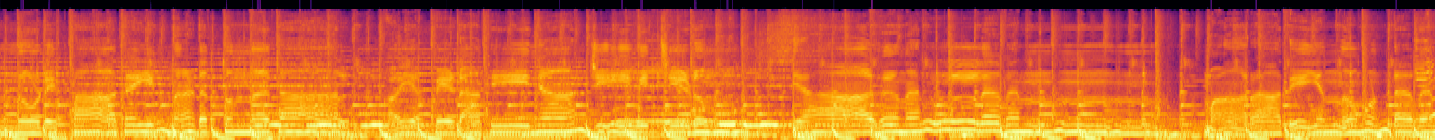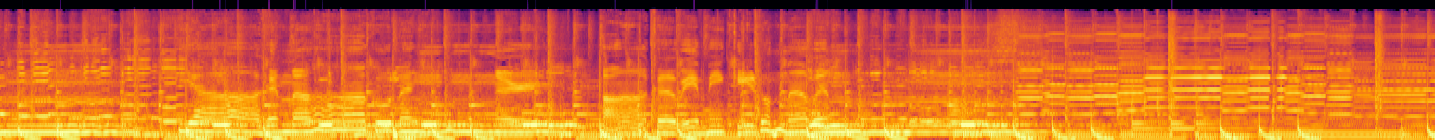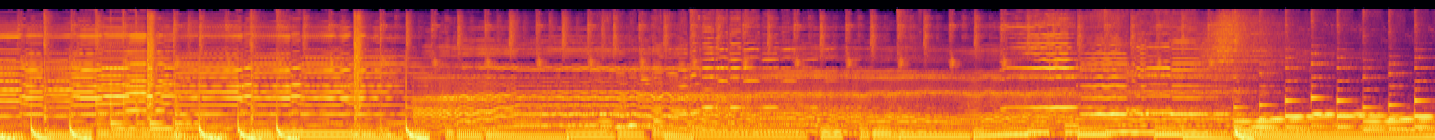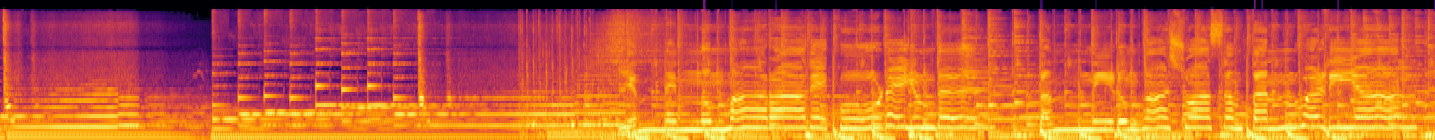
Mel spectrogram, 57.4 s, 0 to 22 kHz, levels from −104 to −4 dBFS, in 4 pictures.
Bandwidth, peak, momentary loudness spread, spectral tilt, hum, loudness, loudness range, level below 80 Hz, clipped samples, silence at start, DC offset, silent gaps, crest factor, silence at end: 17 kHz; 0 dBFS; 8 LU; -5 dB/octave; none; -12 LUFS; 7 LU; -22 dBFS; under 0.1%; 0 s; under 0.1%; none; 12 dB; 0 s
